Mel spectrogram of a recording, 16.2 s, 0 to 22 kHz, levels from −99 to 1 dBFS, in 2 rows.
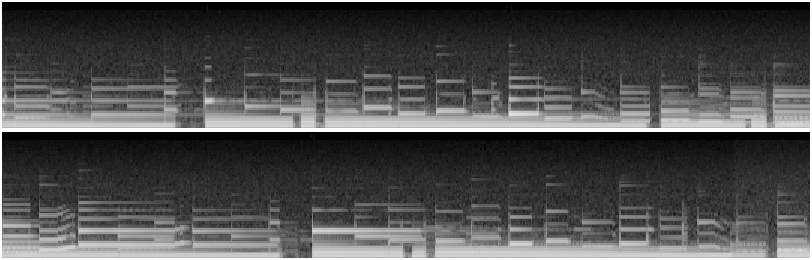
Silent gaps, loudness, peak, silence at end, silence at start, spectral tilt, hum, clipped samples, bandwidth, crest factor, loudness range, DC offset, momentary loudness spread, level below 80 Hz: none; -19 LUFS; -6 dBFS; 0 s; 0 s; -12 dB/octave; none; under 0.1%; 2.3 kHz; 12 dB; 2 LU; under 0.1%; 6 LU; -46 dBFS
